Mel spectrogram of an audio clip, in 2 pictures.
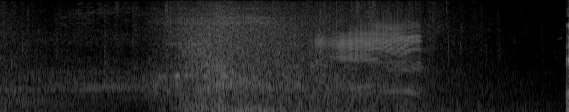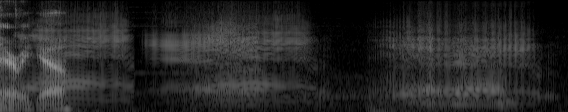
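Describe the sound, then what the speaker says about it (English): Sheep in the video game Dragon Age: Origins give several wavering bleats in the second half, following a whooshing sound, while a person talks over the opening. "Do they sound like sheep?"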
